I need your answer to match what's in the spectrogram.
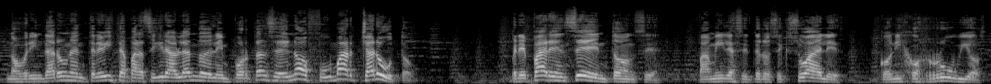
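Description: A man's voice: a little high, sharp tone. A man with an Argentine Spanish accent playing a smug, chauvinist radio host delivering a satirical broadcast. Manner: mock-solemn announcer delivery.

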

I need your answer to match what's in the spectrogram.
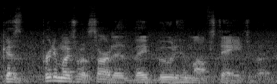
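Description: A man's voice: lowish voice, animated, moderate pace, noisy background. A man co-hosting a casual podcast chat, swearing freely, laughing often and retelling comedy bits. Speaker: podcast co-host.

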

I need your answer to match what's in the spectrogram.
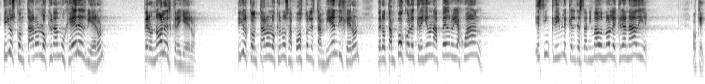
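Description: A pastor, preaching a sermon that swings from joking asides to loud, fervent calls. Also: male voice, extremely high pitch, moderate pace, pauses often. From northern Mexico. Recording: long reverb of a church hall.

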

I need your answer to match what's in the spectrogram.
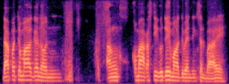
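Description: A man co-hosting a casual podcast chat, telling stories in an animated way and laughing often. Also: medium pitch, normal speed. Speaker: podcast co-host. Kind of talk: casual drinking-session chat. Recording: dull, dry lo-fi audio.

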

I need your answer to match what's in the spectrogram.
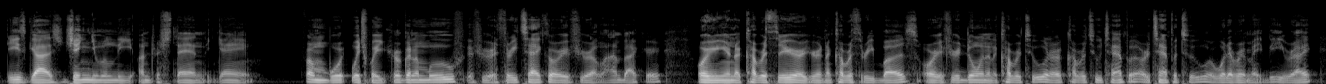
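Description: A young man in his twenties, a football player, answering interview questions in a relaxed, animated way and often tagging "right?". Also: low voice, fast, no echo, studio quality. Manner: animated storyteller, many "right?" tags.

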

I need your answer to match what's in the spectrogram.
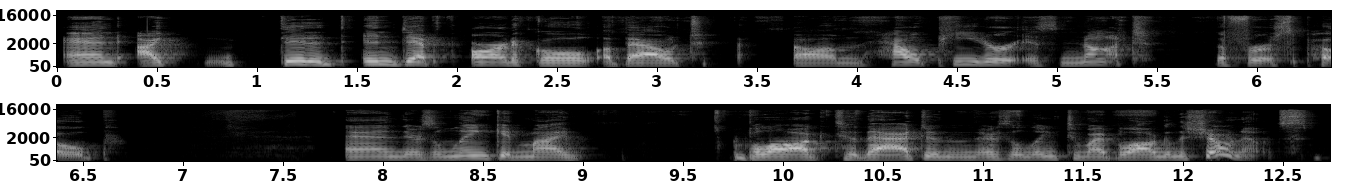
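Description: A woman hosting a Bible teaching podcast, telling the stories in an animated way and adding conversational asides. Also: low-pitched, unhurried.

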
